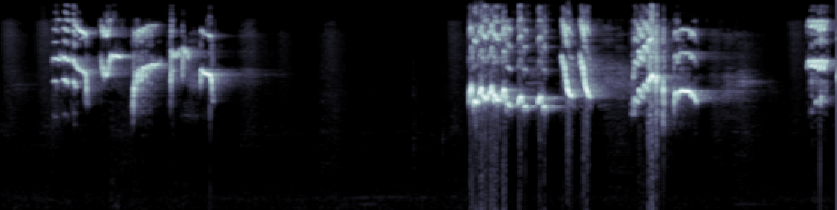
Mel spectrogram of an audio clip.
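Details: Male orange-headed thrush in lively song, used as a lure for young birds learning: high, thin slurred whistles, then after a pause a rich, rapid phrase of varied twittering notes.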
